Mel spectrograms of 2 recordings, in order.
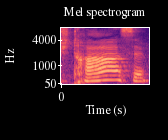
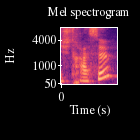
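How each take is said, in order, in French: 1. La première voyelle est allongée. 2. La première voyelle est courte. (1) "mais c'est dit ... on allonge le A" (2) "C'est pas dit"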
